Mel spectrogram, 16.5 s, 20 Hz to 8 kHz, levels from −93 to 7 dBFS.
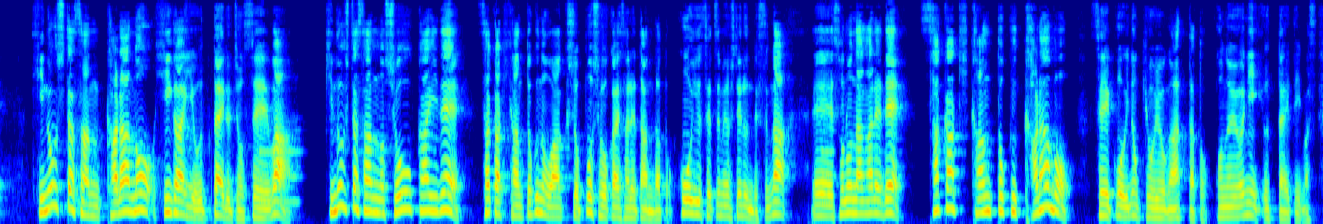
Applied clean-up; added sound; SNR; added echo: neural mask model DeepFilterNet 3.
